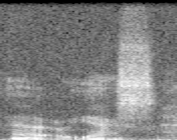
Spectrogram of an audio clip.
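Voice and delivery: a soft, breathy "Oh, yes" of discovery; hushed master. Acted. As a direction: let it slip out as a near-whisper. The master finds the amulet.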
